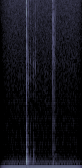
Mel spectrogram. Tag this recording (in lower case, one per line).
drip
rain
liquid
water
raindrop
